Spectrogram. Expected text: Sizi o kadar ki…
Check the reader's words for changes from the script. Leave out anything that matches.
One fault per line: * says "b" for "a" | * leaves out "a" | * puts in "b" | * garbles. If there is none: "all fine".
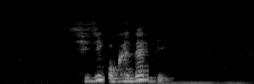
all fine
